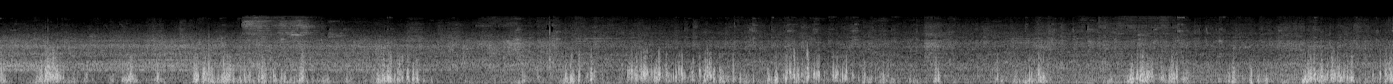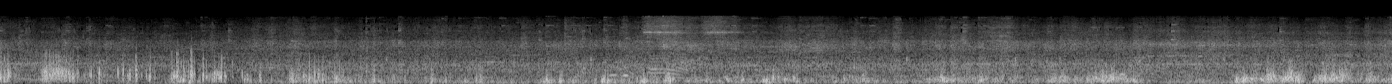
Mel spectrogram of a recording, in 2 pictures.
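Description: A long freight train rumbles past close by, wheels clattering rhythmically over the rail joints.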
